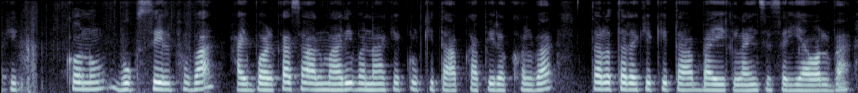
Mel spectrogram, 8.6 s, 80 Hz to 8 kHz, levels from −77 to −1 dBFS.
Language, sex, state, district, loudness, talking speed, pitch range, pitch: Hindi, male, Uttar Pradesh, Varanasi, -17 LUFS, 165 wpm, 185-205 Hz, 195 Hz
